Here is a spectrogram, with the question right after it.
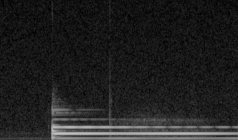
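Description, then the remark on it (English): A meditation bell is struck once, ringing out with a bright metallic attack and steady, layered tones that hum on and slowly fade without any talking. “Mindfulness, you could say, notices that is quiet when I struck the bell that time.”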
